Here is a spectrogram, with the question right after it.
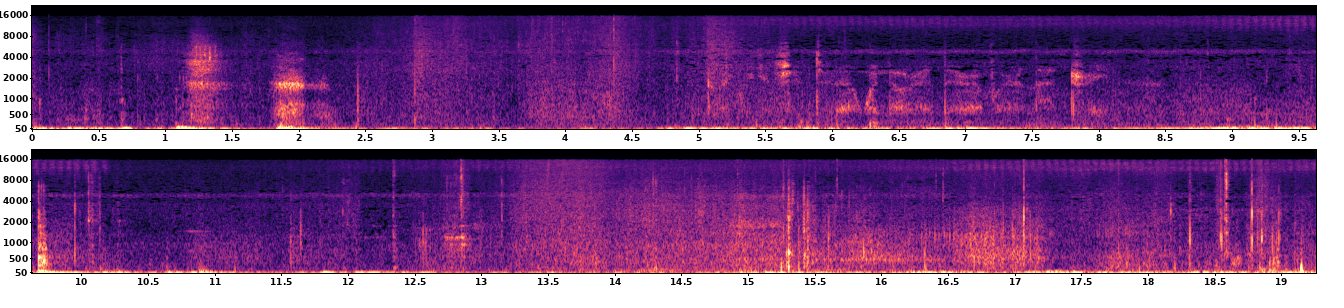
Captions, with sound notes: [Laughing] We can shoot through that window right there, if we're in that tree.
